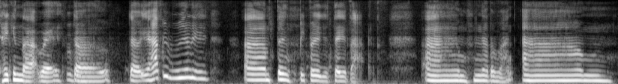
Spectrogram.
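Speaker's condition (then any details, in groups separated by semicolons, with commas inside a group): Profound deafness; profound deafness left ear, total deafness right ear, diagnosed at age 3, no cochlear implant; wears hearing aid which helps, relies on lip-reading to understand, sits in front row; learned to speak and lip-read in oral pre-preschool, mainstreamed, little ASL now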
